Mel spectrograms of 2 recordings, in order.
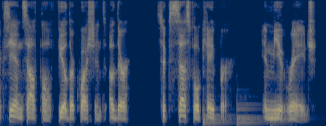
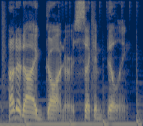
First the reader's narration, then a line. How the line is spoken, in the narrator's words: Weatherman grumbled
